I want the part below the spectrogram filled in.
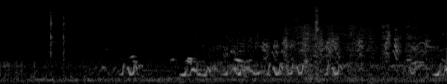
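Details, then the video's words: At a Kansas ranch lek in April 2023, lesser prairie-chickens break into a quick stream of clucking, yelping notes after a quieter opening, with a hissing wash of background sound. "Lesser Prairie-Chickens, Hoeme Ranch, KS 22 April 2023"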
